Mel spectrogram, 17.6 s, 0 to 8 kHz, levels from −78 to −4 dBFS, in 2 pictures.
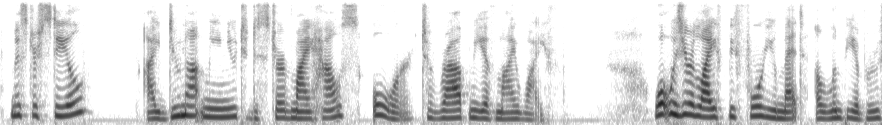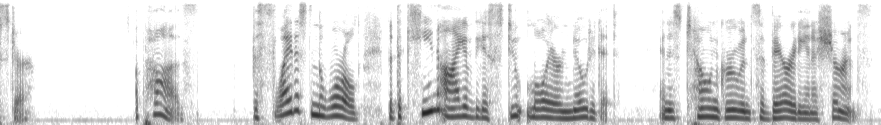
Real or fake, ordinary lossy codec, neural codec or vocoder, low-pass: fake; Opus, 16 kbps; codec, 16 kHz, 4 kbps, FunCodec, trained on Chinese and English, 50 frames a second; 7.2 kHz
